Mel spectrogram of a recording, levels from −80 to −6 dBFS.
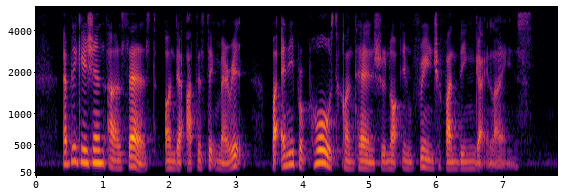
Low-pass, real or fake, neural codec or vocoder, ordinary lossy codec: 5.4 kHz; real; none; none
